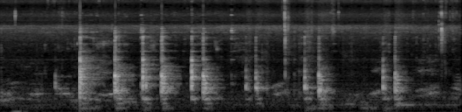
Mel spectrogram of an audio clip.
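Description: A person chewing a mouthful of fried jabá (dried beef) and boiled banana close to the microphone: a run of sharp, wet mouth sounds, about two to three a second, starting about a second in.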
